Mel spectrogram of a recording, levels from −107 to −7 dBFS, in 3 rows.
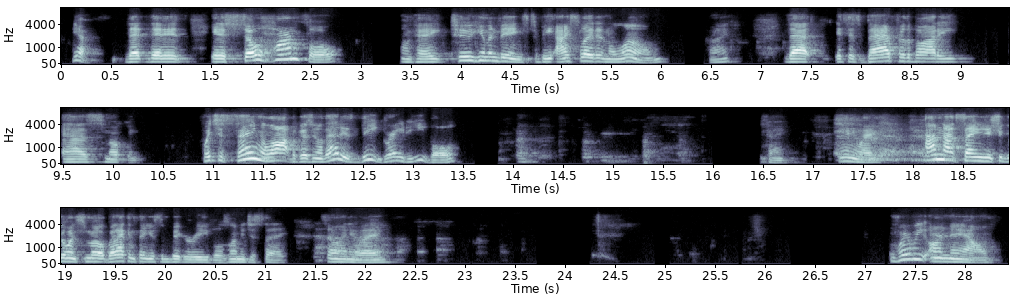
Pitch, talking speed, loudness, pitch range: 175 Hz, 145 wpm, -23 LUFS, 150-225 Hz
